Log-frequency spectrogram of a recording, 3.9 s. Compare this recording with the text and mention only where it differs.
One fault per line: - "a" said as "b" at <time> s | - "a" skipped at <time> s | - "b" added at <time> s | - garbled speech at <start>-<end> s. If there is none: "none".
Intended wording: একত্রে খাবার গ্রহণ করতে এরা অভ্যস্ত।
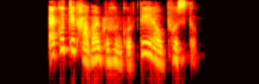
none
